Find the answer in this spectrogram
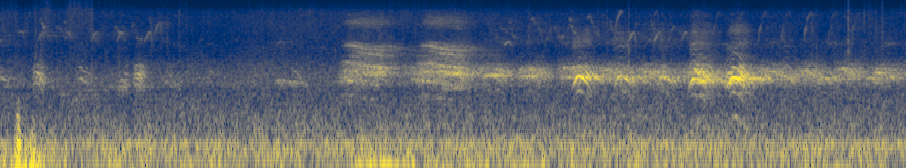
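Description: Birds calling, a run of repeated harsh calls from about four seconds in, over a steady low rumble. A low thump comes right at the start.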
